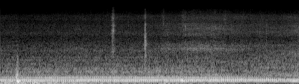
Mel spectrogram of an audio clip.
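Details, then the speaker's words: Abandoned 2007 BMW K1200GT, fuel-injected inline four: steady, even engine note with a smooth low hum and no knocks or misses, sounds healthy, though it dies in gear and has a fuel leak; cause unknown. "I don't know enough about these motorcycles to to know what to do for that but I know it runs the engine sounds good so we're going to call that a win no matter what"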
